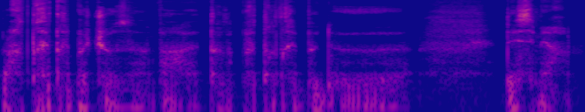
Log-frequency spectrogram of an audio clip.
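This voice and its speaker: A man's voice: mid-range voice, completely flat delivery, moderate pace, vocal fry, a bit bright, slightly rough. Man whispering ASMR right in your ear. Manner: whispering close to the mic, right in the listener's ear; rambling, casual and informal, addressing the listener directly. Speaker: ASMR video creator and host. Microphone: close binaural microphone.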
